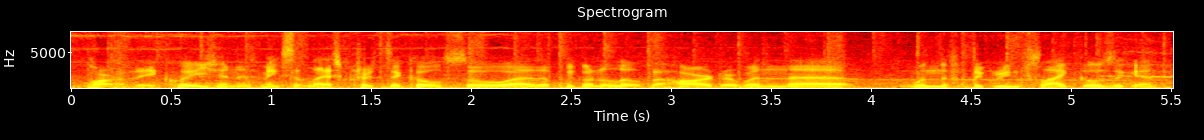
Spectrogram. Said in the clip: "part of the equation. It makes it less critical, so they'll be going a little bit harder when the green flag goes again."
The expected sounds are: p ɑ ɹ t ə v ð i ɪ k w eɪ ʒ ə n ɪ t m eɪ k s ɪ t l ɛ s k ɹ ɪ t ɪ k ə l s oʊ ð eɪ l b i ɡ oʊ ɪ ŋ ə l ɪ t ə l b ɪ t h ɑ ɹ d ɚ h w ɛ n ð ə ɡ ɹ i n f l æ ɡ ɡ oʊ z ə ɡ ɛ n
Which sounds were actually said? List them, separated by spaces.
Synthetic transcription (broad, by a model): p ɑ ɹ t ə v ð i ɪ k w eɪ ʒ ə n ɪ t m eɪ k s ɪ t l ɛ s k ɹ ɪ t ɪ k ə l s oʊ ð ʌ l b i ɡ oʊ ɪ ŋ ə l ɪ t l b ɪ t h ɑ ɹ d ɚ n w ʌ n ð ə ɡ ɹ i n f l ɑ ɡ ɡ oʊ z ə ɡ ɛ n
